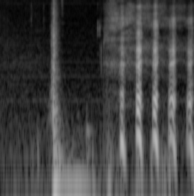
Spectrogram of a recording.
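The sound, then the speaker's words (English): A rental car door shuts with one solid thump, followed a moment later by a quick, even series of about six softer knocks. “You can say goodbye without the mic, so you could do the close the door.”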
